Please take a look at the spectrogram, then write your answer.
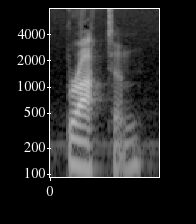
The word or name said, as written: Brocton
